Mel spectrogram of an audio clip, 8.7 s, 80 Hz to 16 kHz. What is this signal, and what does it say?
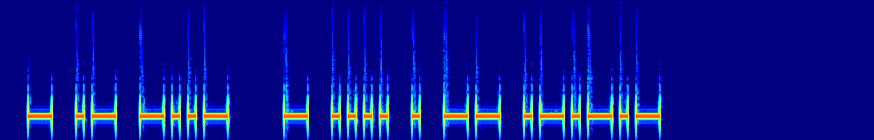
Morse code, heard as a keyed tone, about 15 wpm, 700 Hz. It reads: TAX THEM.
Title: Sentences from Top 1000 Words - Review Part 5 - 15wpm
